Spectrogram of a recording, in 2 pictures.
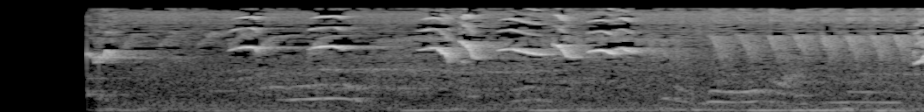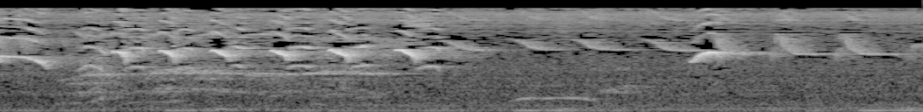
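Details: Oriental magpie-robin singing in the style called bido kelik: a dense, varied run of sharp whistled upslurs, chirps and rapid buzzy trills, mostly high-pitched, with phrases tumbling together and a faint low rumble underneath.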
